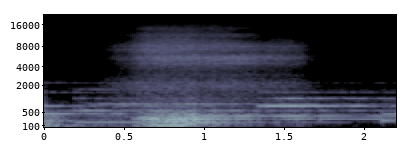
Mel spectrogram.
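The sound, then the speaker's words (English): A slow, deep inhale through the nose during a guided meditation, a soft airy hiss that swells and eases over a steady, sustained musical drone. “And all together, let us take a deep breath in”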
